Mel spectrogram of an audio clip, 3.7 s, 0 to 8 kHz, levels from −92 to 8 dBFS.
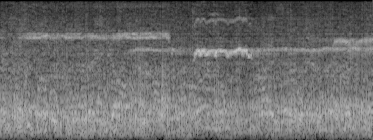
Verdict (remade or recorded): remade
